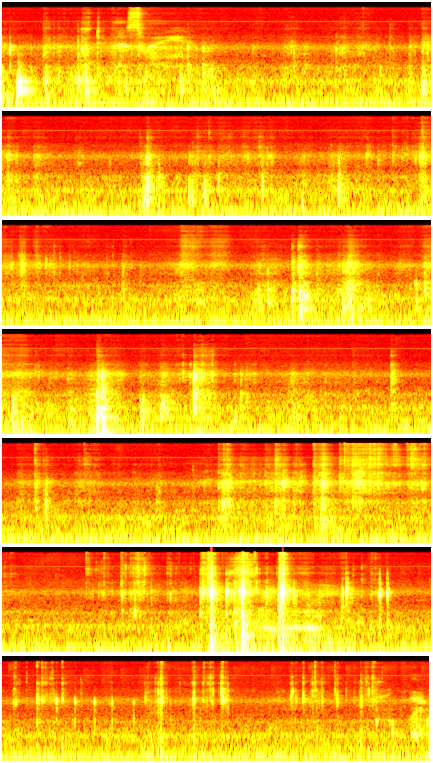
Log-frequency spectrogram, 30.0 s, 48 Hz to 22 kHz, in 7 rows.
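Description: Scattered clicks, taps and rustles of plastic storage boxes and craft supplies being moved about on a wooden table, with a louder cluster of handling noise about 24 seconds in.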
